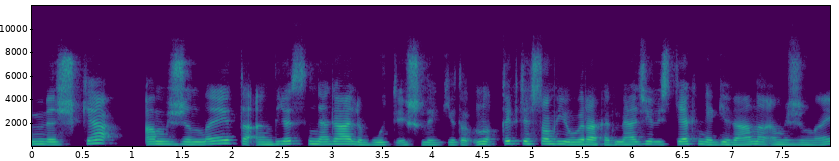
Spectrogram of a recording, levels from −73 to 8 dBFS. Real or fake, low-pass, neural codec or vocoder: fake; 10.8 kHz; autoencoder, 48 kHz, 32 numbers a frame, DAC-VAE, trained on Japanese speech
